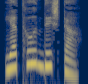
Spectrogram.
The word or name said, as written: ಯಥೋದ್ದಿಷ್ಟ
